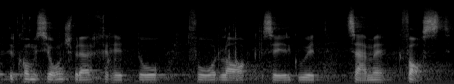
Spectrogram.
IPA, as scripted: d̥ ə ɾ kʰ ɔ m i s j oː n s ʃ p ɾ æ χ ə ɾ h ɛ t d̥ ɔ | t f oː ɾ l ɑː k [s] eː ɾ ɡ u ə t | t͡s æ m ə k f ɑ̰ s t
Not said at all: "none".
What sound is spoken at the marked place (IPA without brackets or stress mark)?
s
